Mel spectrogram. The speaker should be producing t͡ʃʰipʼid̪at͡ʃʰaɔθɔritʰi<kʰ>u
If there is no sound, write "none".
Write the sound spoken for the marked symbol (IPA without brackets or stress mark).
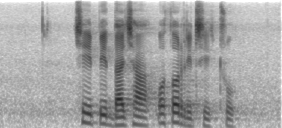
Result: tʰ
